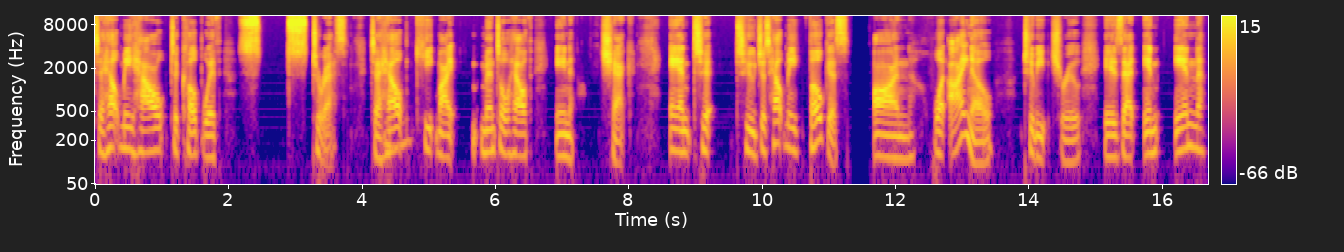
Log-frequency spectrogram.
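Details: Stuttering in a 50-year-old man who practises meditation and breathing focus; audible part-word repetitions; stuttering.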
